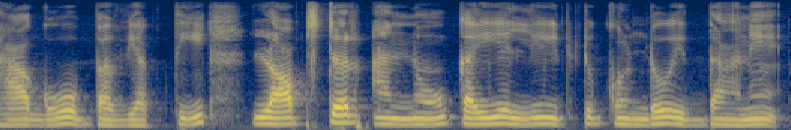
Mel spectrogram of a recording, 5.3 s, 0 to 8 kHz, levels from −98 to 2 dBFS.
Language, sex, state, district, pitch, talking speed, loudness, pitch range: Kannada, female, Karnataka, Bangalore, 140 Hz, 90 wpm, -19 LUFS, 130-145 Hz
